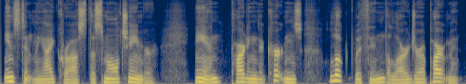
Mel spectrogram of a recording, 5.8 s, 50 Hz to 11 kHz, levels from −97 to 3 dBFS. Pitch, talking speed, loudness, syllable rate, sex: 135 Hz, 155 wpm, -19 LUFS, 5.3 syllables/s, male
